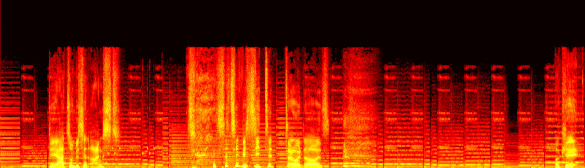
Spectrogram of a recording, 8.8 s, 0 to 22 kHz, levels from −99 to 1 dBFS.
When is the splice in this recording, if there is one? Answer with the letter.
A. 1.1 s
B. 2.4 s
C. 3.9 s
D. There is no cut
B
